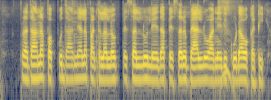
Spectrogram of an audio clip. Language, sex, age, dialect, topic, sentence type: Telugu, male, 25-30, Southern, agriculture, statement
